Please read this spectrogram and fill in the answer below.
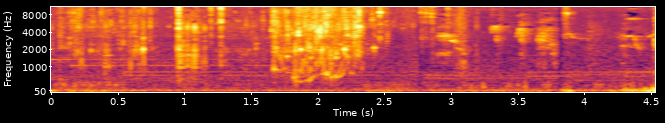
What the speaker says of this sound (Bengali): শাকটা ভালো করে জল দিয়ে ধুয়ে নেব।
